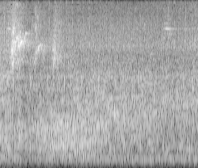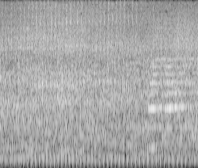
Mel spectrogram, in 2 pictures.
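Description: A baby long-tailed macaque gives a few short, high-pitched squealing cries in the first second, over a steady background hum. Another brief call is heard near the end.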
